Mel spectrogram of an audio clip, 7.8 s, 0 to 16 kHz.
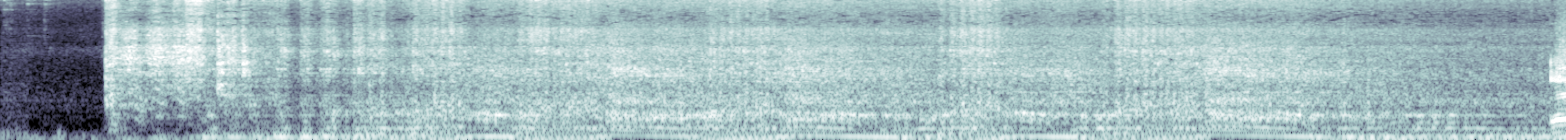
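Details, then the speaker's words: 1986 Pontiac Fiero GT after restoring spark, given a little gas while cranking: cranking catches at about one second and fires into a rough, lumpy run settling into steady idle; engine starts for the first time. "finally started i was so happy at this point"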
